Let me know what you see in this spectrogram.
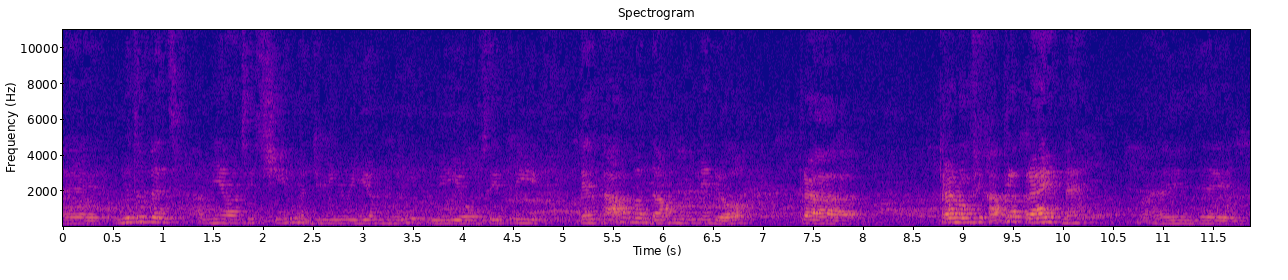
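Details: Adult man with hearing loss from birth; speech of a deaf speaker (congenital hearing loss).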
